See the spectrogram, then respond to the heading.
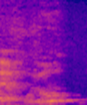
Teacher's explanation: Qalqalah sughra, yaitu karena huruf dal sukun bertemu di tengah kalimat. · karena lam dhamma bertemu dengan waw sukun, cara bacanya dipanjangkan 2 harakat. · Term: mat tabi'i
